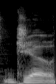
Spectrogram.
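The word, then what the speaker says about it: Djo: So it's Joe. The D is silent.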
